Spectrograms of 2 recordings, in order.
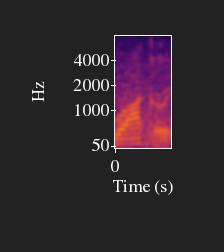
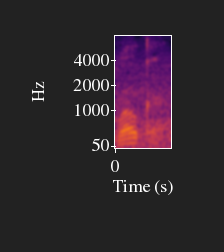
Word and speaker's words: Roker: clarification on terrence's name it's not rocker it's Roker roer pronounce roer t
